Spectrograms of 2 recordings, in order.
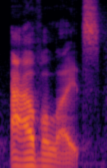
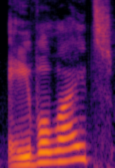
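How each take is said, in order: First: "Avolites" as slow AV-uh-lites, falling; short-a pronunciation. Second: "Avolites" as slow AY-vuh-lites; long-a pronunciation. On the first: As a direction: open "Avolites" with AV as in "have", slowly. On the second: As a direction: open "Avolites" with AY as in "day", slowly. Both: Shown as a demonstration. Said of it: "Did I say that wrong?".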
